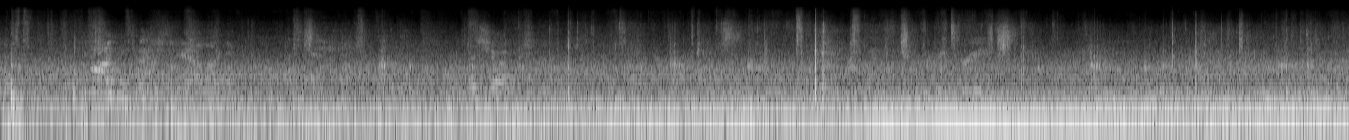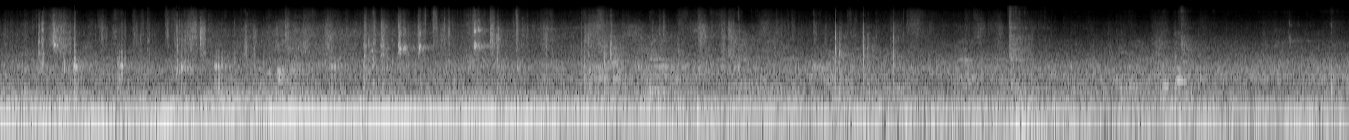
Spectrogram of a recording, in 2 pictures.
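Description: A ball smacks sharply against concrete walls, echoing around an open court.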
